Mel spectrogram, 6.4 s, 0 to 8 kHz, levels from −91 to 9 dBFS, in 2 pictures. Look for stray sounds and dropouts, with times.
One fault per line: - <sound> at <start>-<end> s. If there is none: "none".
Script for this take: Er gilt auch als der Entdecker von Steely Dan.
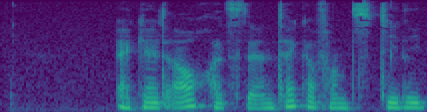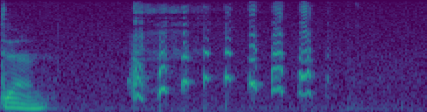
- laugh at 4.1-5.7 s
